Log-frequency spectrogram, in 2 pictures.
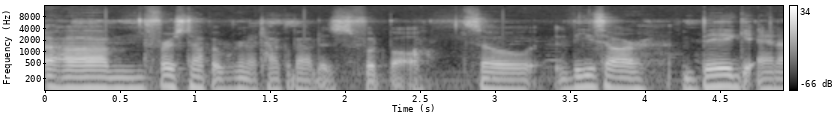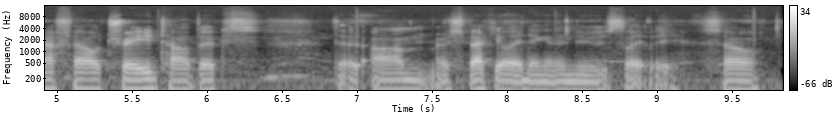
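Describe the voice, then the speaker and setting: Quiet and somewhat breathy, a man with an American accent speaks at a moderate pace in a very deep, low pitch and dark, mellow tone, his pitch swinging very widely amid audible room echo. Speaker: podcast host. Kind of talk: casual monologue podcast. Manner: quiet, hushed; hesitant, many fillers.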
